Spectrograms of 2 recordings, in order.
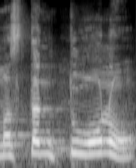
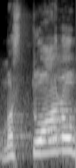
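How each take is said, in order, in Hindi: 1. नाम 'tan' अक्षर के साथ बोला जाता है। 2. नाम 'tan' अक्षर के बिना बोला जाता है। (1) "वैसे उसकी प्रोनाउंसिएशन है" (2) "मस्तुआनो बोलता हूं"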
